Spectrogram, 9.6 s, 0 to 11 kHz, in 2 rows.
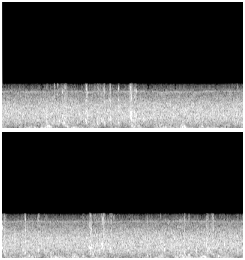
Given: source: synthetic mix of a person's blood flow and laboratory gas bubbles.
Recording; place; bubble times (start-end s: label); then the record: Doppler ultrasound of blood flow; precordium
0.69-0.74 s: bubbles
0.87-1.52 s: bubbles
1.66-2.41 s: bubbles
2.51-2.88 s: bubbles
3.04-3.23 s: bubbles
4.42-4.51 s: bubbles
4.57-4.96 s: bubbles
5.16-5.75 s: bubbles
5.93-6.04 s: bubbles
6.39-7.20 s: bubbles
7.34-7.41 s: bubbles
7.67-7.83 s: bubbles
7.86-8.62 s: bubbles
8.89-9.14 s: bubbles
9.17-9.38 s: bubbles
9.49-9.60 s: bubbles
9.62-9.65 s: bubbles
From the record:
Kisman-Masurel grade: 332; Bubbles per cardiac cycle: rolling drumbeat, 9 or more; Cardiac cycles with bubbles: 50 to 99%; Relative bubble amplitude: moderate (0.250 to 0.450); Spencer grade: 3 (all of the cardiac periods contain showers or single bubble signals, but not dominating or overriding the cardiac motion signals); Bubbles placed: anywhere in the cardiac cycle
